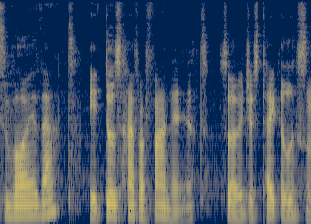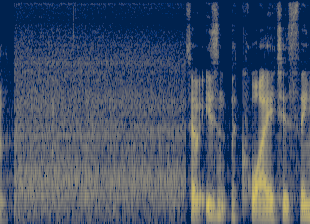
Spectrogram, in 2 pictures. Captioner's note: fan noise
